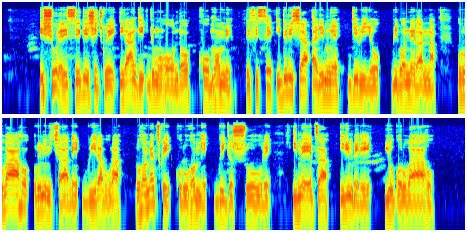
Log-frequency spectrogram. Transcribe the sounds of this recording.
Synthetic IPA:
iʃuːɾe̞ɾisiɡiʃid͡ʒɡwe̞iɾaːŋɡiɾɟumuho̞ːndo̞kʰum̥ho̞me | ɾifise̞ʔidiɾiʃaɾimŋe̞bɟiβijo̞ | βiβo̞ne̞ɾana | uɾuβaɦo̞uɾuninit͡ʃaːne̞ɡwiːɾaβuɾa | ɾuɦo̞me̞t͡swe̞kuɾuɦo̞me̞ɾɡwiːɟo̞ʃuːɾe̞ | ime̞ːza | iɾimbe̞ɾe̞ | juɡwo̞ɾuβaːho̞

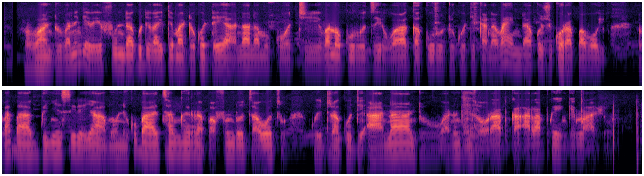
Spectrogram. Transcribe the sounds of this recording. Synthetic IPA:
ʋantʰuʋane̞ŋɡe̞ʋeifundakut̬iʋaite̞madʱo̞ko̞dʱeiananamuko̞tʰiʋano̞kuɾud͡zirwakakuɾutukutikanaʋae̞ndakuʐiko̞ɾakwaʋo̞ːjoʋaɓaːɡ͡bʱiɲesiɾejaːmone̞kuɓaːt͡samwirirapafundo̞d͡zao̞d͡zokuitirakutiʔanantʰua̰no̞ŋɡeizouɾap̚ka̰ʔaɾapwe̞ŋɡe̞mwa̰ːʃo

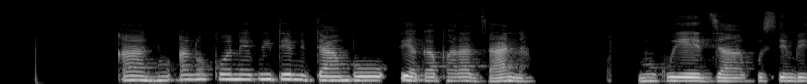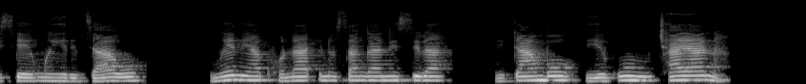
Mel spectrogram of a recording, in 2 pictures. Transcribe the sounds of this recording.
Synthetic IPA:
an̤uʔano̞ko̞nekuitemitambo̞jakapaɾad͡zana | mukue̞d͡zakusimbisemwe̞rid͡zawo̞ | imwe̞nijakʰonaʔino̞saŋɡanisira | mitambo̞je̞kut͡ʃajaːna

